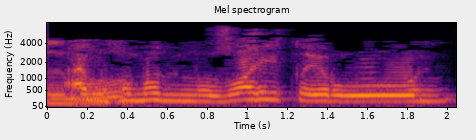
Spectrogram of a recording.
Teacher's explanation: الآن خلاد بخلاف عنه وخلف بلا خلاف يقرأنها بإشمام الصاد زاين أم هم المزيطرون جميل ليست صادا ولا زاين صاد مشرب زاي كصاد أصغرات أو أصغرات نعم إشمام الصاد زايا كما هو مذهبهم في هذا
